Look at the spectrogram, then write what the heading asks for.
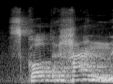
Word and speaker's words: Hahn: Uno muy famoso se llama Scott Hahn, ese Hahn se escribe H-A-H-N.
